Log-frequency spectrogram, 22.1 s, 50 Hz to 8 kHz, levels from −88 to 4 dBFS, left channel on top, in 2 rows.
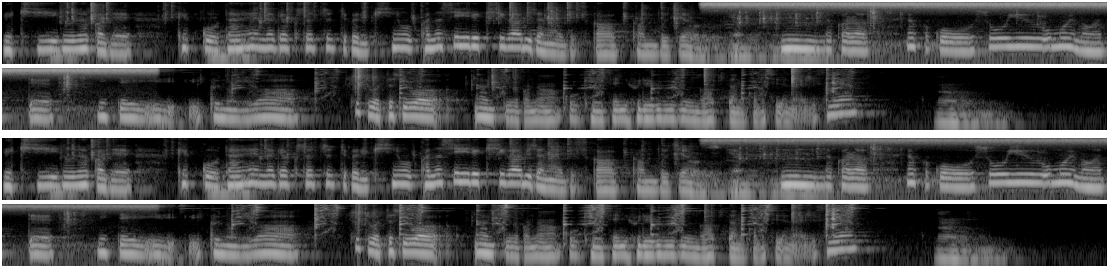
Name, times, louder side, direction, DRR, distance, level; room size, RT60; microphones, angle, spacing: voice 1, 0.0-6.9 7.3-7.4 7.8-11.0 11.3-11.6 12.0-14.0 14.5-15.4 15.8-19.6, right 1 dB, 15° right, 7 dB, 0.9 m, -35 dB
sound 1, 0.5-1.3 1.6-3.7 4.1-4.2 4.6-8.3 8.6-9.0 10.1-10.5 11.6-11.9 13.0-13.5 14.3-14.8 15.7-16.2 18.1-18.2 18.9-19.1, left 8 dB, 55° left, 2.7 m, -43 dB
voice 2, 2.0-2.4 6.9-8.2 12.6-12.7 20.4-21.0, equal, 55° right, 2 dB, 6.8 m, -44 dB
sound 2, 7.0-12.6, left 9 dB, 40° left, 1.0 m, -27 dB
sound 3, 12.8-13.0 13.3-13.7 14.2-14.5 15.0-15.4 15.8-16.2 16.7-17.2 17.5-18.0 18.4-18.8 19.3-19.7, right 13 dB, 85° right, 0.9 m, -39 dB
29.5 x 28.0 x 5.1 m, 0.71 s
head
